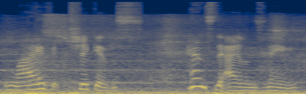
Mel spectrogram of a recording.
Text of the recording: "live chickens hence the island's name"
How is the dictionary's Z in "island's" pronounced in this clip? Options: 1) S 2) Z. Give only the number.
2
